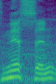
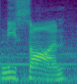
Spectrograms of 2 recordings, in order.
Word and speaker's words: Nissan: Like it's Nissen, not Nissan.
